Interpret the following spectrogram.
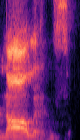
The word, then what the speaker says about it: New Orleans: It's New Orleans or Nolans, Letitia. That's how we pronounce it.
